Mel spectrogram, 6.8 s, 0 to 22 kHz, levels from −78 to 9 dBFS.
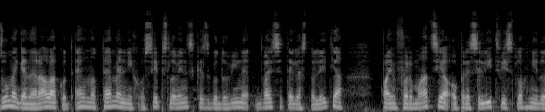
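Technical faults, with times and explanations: Throughout, HE-AAC compression: the top end sounds bright but not quite real, with s sounds coming out gritty and a bit lispy, and nothing at all above about 15.5 kHz. That's likely spectral band replication at work. The upper band is rebuilt by copying lower bands up under a coarse envelope, so its harmonics don't line up with the real ones below. The damage is plainly audible, which fits a low HE-AAC v2 bitrate of roughly 24 kbps.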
